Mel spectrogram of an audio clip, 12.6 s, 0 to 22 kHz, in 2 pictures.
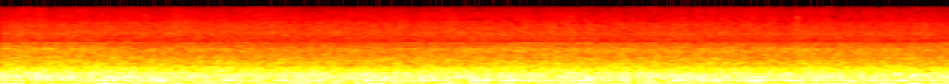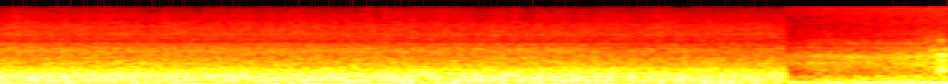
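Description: A Mirage 2000C jet on landing approach in the DCS World flight simulator, a steady loud roaring engine drone that holds constant before dropping off abruptly near the end.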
